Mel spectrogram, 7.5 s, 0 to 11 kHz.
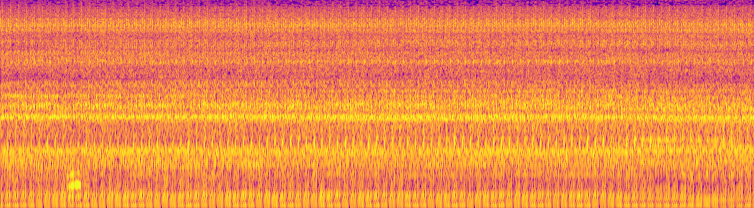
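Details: Renault Laguna 2.0 dCi 150 hp diesel idling: hard, steady metallic clatter over the running note, about two knocks a second; source not pinned down, cause unconfirmed.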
